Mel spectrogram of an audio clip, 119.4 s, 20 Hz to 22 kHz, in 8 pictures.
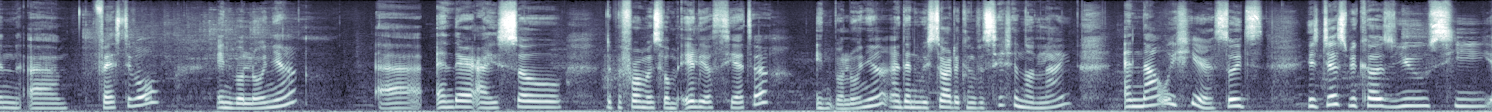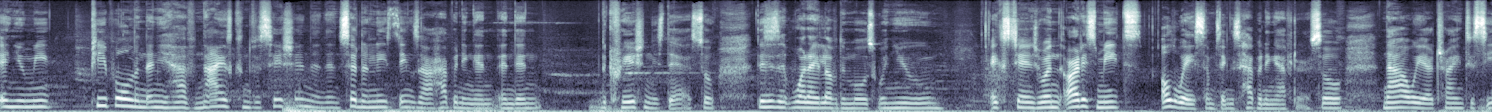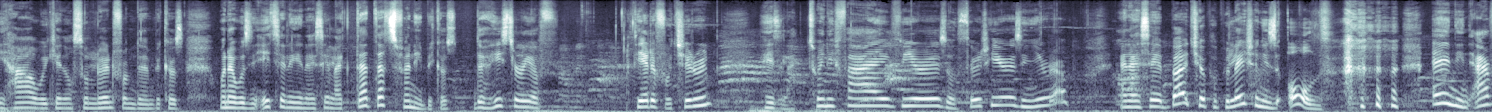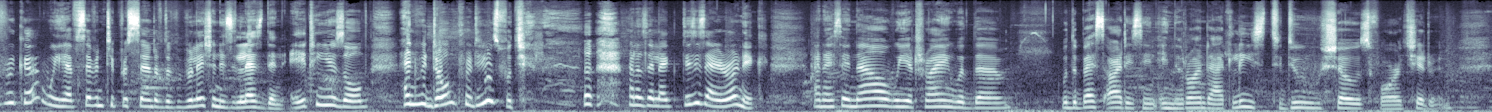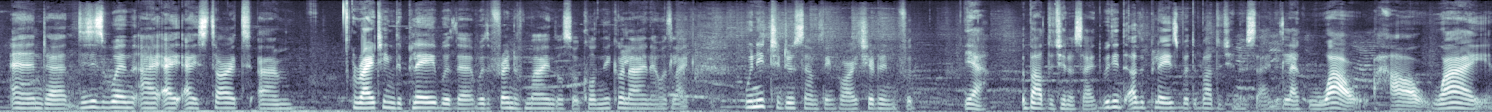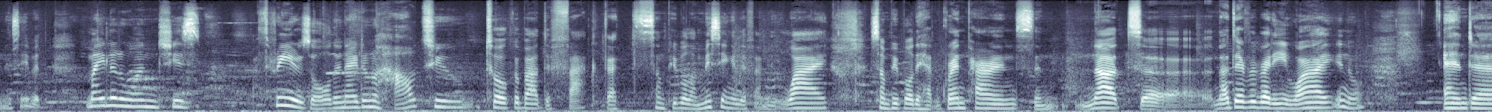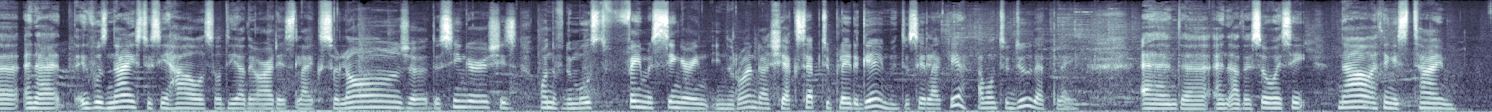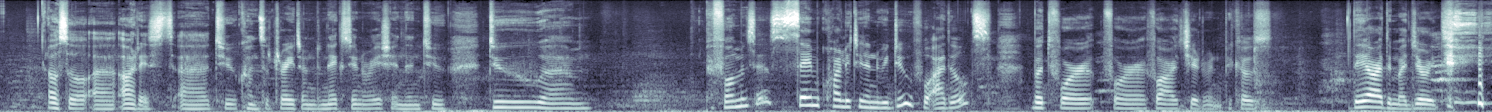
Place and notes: City Library, Hamm, Germany - Learning together as artists in Africa… and now here in Germany…
Carole talks about her encounter with African women artists in South Africa, Kenya, Zambia, Zimbabwe… learning from each other and from history. She adds the story, of how they got to be at the Children’s Theatre Festival in Hamm now and her fist encounters with young audiences here…
Carole’s entire footage interview is archived here:
16 June 2014, 16:23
